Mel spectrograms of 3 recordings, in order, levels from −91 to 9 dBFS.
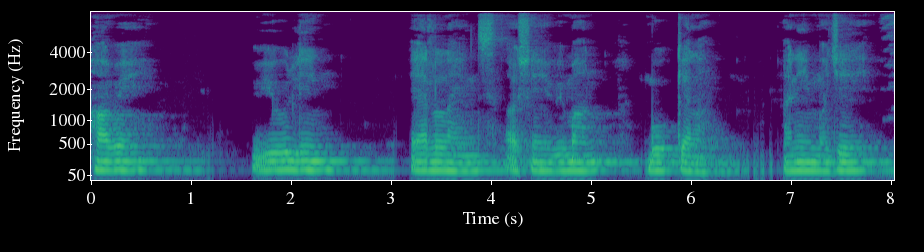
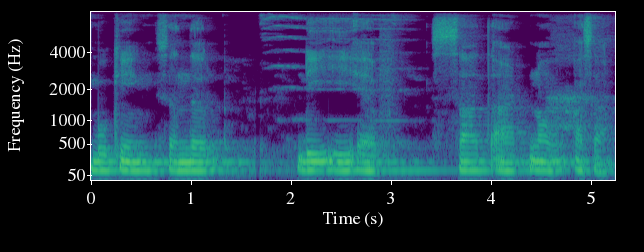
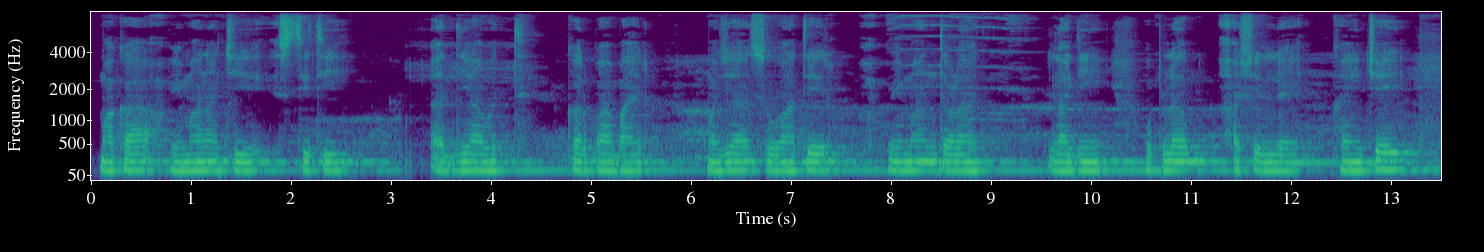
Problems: none marked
